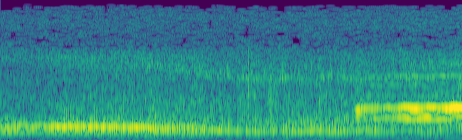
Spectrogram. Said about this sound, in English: But there's a train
